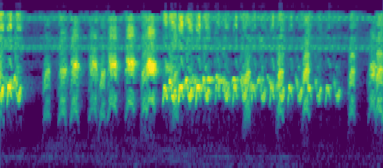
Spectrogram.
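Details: Wild male Sooty-headed Bulbul, aggressive, attacking a decoy bird in rubber-plantation scrub: nonstop rasping, bubbly chatter of quick notes, loudest in the middle, with short gaps at the start and near the end.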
